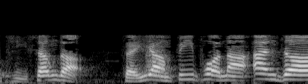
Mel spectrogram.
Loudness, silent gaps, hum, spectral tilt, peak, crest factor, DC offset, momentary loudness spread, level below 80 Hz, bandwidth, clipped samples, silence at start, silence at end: -17 LUFS; none; none; -8 dB/octave; 0 dBFS; 16 dB; under 0.1%; 10 LU; -56 dBFS; 4 kHz; under 0.1%; 0 s; 0 s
